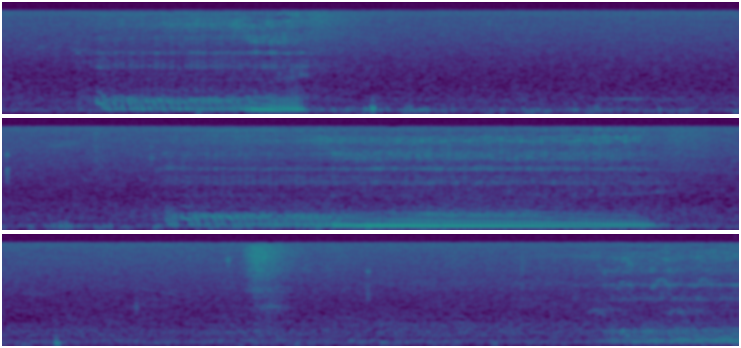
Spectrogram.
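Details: A sleeping dog snoring during a nap: slow, low, rattling snores about every four to five seconds, each a long vibrating breath through the nose and throat.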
